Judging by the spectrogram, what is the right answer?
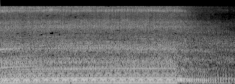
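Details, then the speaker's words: Stihl string trimmer that stalled and overheated when hot in ~100°F heat, after fix (tank vent replaced); steady, even high-pitched two-stroke buzz holding speed cleanly, no hiss from the cap, then winding down as it shuts off; running normally. "It didn't make the noise. So usually it goes tss. Yeah. So it's working."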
